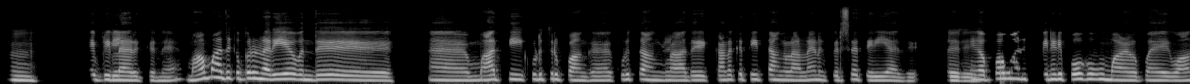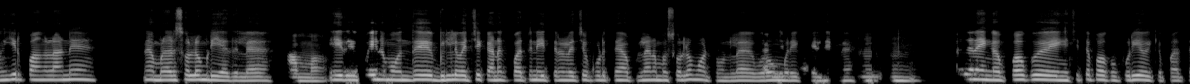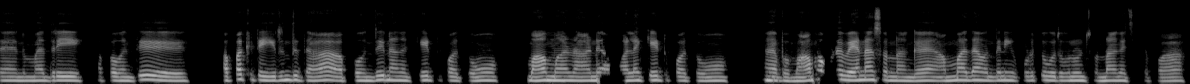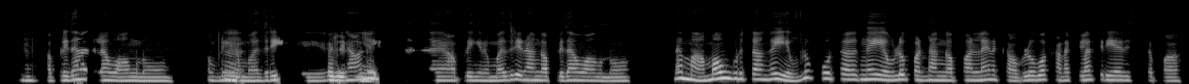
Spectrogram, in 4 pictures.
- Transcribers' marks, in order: static; drawn out: "வந்து"; tapping; mechanical hum; drawn out: "வந்து"; distorted speech; other background noise; unintelligible speech; "அப்டின்லாம்" said as "அப்பான்லாம்"
- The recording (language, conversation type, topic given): Tamil, podcast, உறவுகளில் கடினமான உண்மைகளை சொல்ல வேண்டிய நேரத்தில், இரக்கம் கலந்த அணுகுமுறையுடன் எப்படிப் பேச வேண்டும்?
